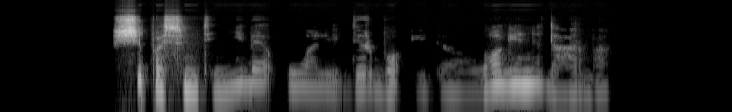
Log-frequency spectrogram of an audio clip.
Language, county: Lithuanian, Kaunas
